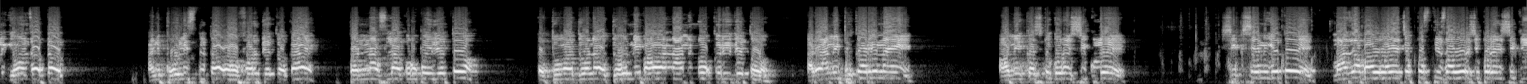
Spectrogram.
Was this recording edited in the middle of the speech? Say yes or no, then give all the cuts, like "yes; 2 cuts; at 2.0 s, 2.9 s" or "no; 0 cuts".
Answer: no; 0 cuts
